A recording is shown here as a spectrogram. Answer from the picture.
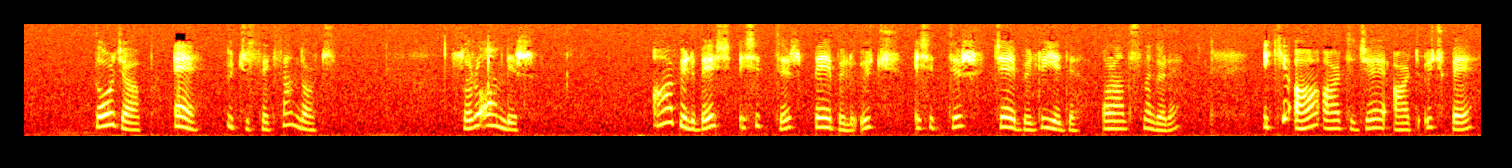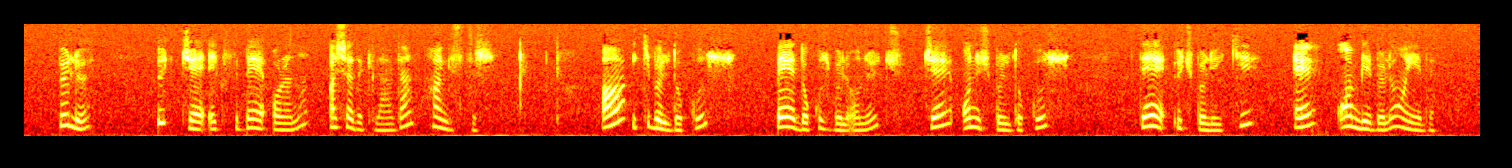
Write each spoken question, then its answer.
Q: A bölü 5 eşittir B bölü 3 eşittir C bölü 7 orantısına göre 2A artı C artı 3B bölü 3C eksi B oranı aşağıdakilerden hangisidir?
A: Doğru cevap C 13 bölü 9.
